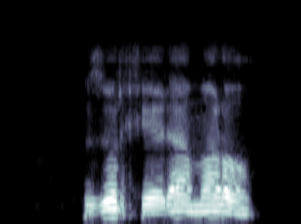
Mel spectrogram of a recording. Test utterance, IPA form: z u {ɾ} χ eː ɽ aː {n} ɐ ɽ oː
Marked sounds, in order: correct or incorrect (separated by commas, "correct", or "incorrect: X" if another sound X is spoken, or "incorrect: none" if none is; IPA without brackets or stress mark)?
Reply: correct, incorrect: m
